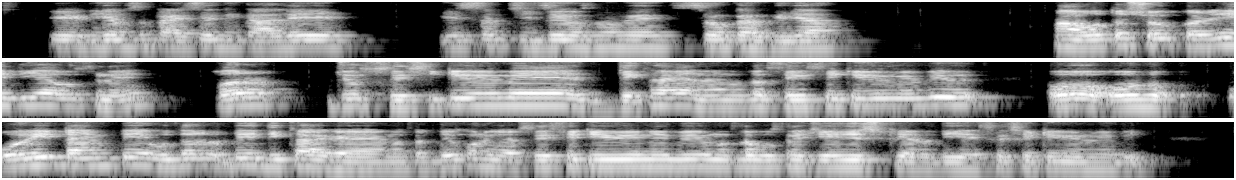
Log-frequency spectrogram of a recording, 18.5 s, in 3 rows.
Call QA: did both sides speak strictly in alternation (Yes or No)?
Yes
